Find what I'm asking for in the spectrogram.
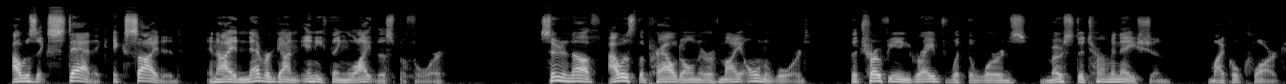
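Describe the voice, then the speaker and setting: A man's voice: fairly low pitch, dry recording. A young man reading a scripted personal essay aloud in an earnest, rehearsed storytelling manner.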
